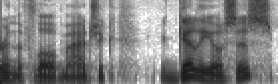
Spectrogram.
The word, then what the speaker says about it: Geliosis: Geliosis, pronounced with a hard G, god of the earth and personal judgment.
